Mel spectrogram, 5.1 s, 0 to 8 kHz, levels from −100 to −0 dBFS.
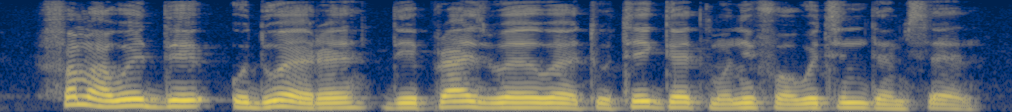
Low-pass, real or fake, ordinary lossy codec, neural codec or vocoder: none; real; none; none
